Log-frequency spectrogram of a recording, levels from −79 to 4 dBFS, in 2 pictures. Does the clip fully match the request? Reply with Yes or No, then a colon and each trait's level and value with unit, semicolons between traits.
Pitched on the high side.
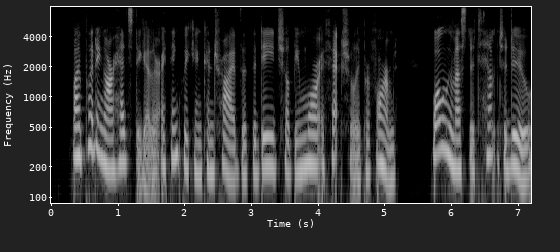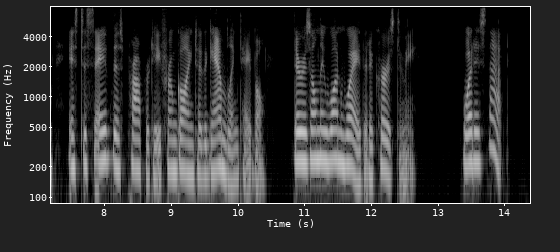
Yes: high, 195 Hz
